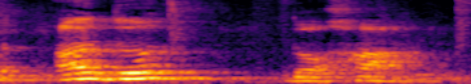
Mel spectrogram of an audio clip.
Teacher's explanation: when you pronounce these together, then lam is not pronounced, but dod is pronounced twice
